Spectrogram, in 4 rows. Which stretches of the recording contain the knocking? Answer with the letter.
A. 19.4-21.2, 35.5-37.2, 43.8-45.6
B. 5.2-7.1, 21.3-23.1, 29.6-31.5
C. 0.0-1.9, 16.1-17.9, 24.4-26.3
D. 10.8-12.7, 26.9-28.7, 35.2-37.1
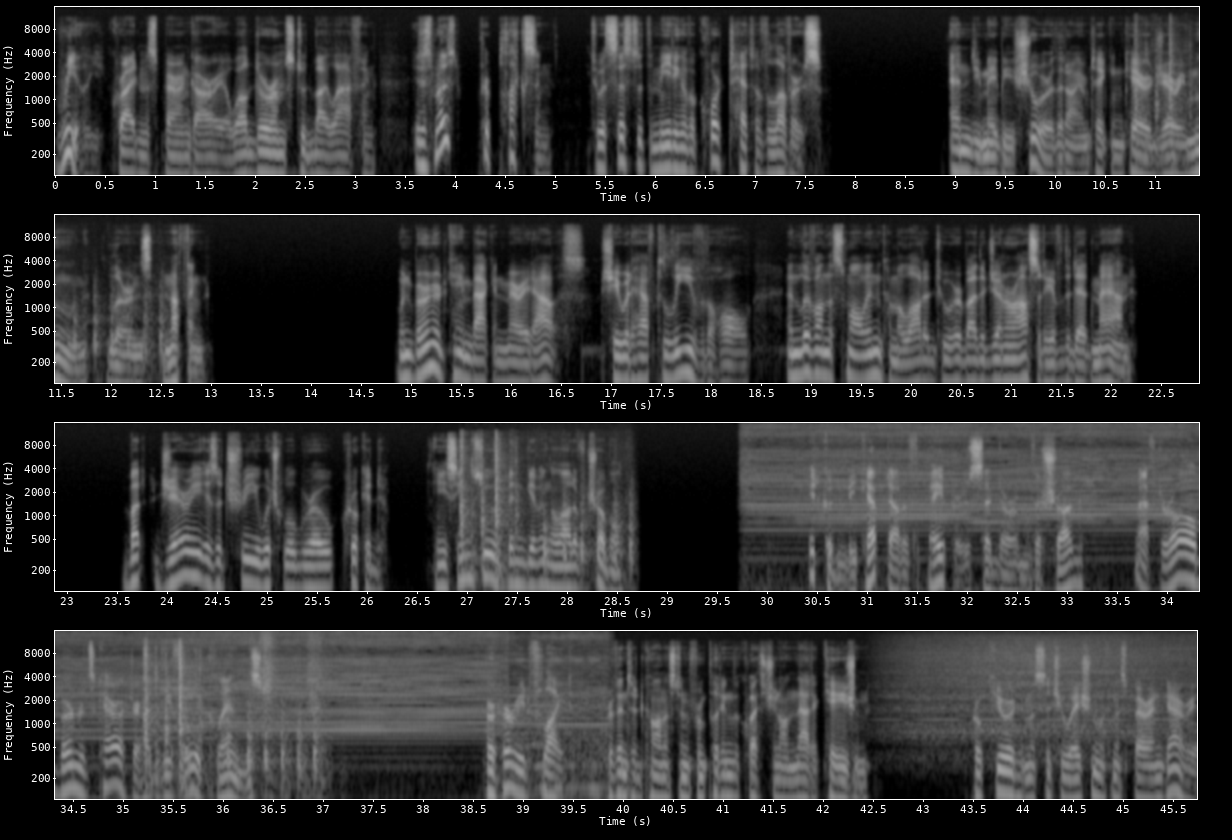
D.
